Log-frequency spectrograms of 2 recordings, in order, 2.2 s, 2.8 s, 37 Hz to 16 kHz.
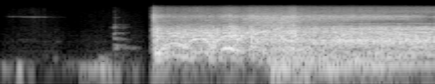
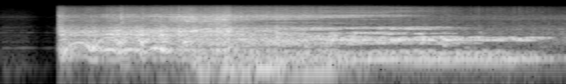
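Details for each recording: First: Hyundai i10 after valve cover gasket replacement, fixing the misfire, low pickup and oil-fouled spark plugs: cranks briefly and catches at once without the earlier start delay, then settles to a smooth, even idle at correct rpm with no misfire or vibration. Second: Hyundai i10 petrol at start and idle, with low pickup and struggling uphill: cranks and catches with an uneven, stumbling flare, the engine shaking hard, a severe misfire as if one cylinder isn't working, loud from the silencer; valve cover gasket replaced.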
